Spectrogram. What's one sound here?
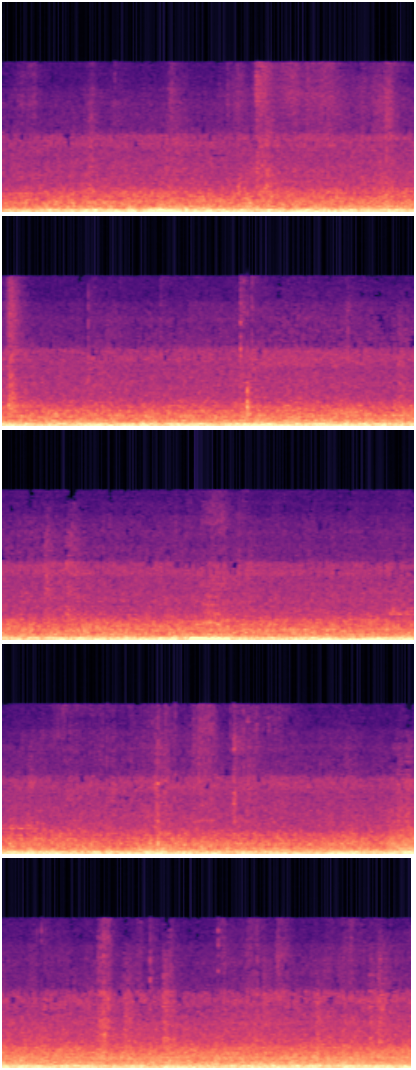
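Scissors snip through thin card.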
